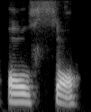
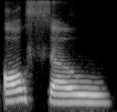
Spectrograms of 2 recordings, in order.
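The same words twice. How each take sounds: First: The final o stays a pure vowel. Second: The final o glides into a w sound. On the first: The speaker calls it wrong. "it's not also" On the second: The speaker calls it right. "in the word also"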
